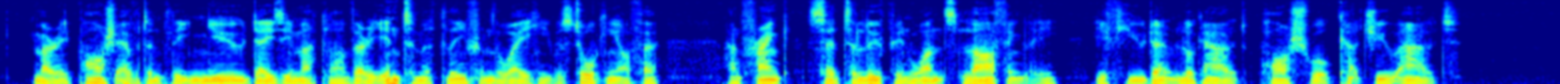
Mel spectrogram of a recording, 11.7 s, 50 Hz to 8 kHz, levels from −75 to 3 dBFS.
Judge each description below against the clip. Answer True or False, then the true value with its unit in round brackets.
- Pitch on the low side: True (90 Hz)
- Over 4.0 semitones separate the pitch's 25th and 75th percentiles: False (3.2 semitones)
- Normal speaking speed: True (170 wpm)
